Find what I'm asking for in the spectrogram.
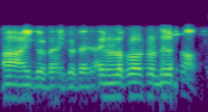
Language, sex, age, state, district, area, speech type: Malayalam, male, 60+, Kerala, Kottayam, rural, conversation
